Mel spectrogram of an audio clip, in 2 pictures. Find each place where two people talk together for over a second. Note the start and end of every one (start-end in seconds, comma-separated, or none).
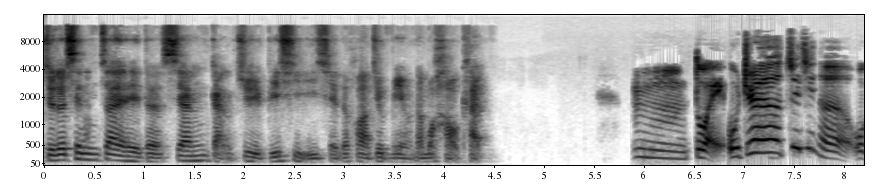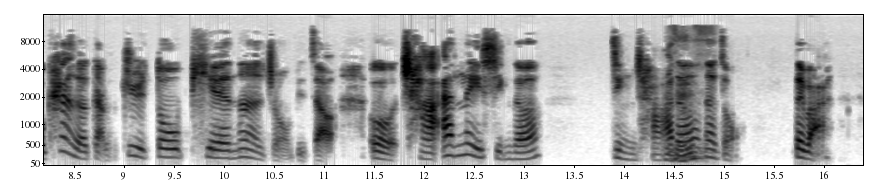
none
